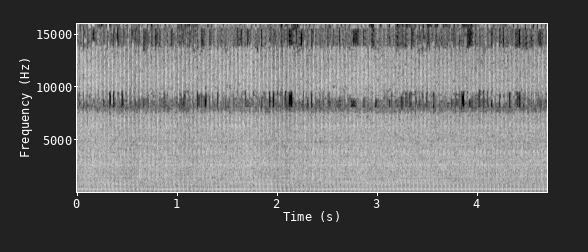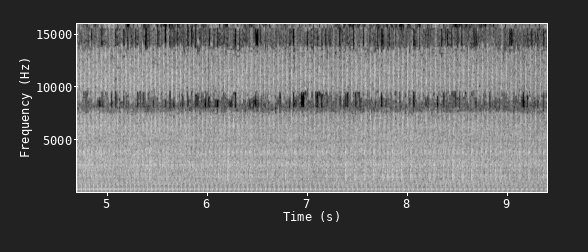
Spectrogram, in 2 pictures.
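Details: 1968 Sears Suburban 12 single-cylinder diesel, first run after new intake and exhaust and fixing an air-sucking fuel line leak: harsh, very loud chatter with raspy drone; small open air filter and bare exhaust.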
